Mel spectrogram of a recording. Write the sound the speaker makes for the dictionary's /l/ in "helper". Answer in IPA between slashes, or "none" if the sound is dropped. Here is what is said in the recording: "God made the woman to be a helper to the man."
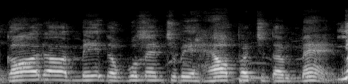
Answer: /l/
